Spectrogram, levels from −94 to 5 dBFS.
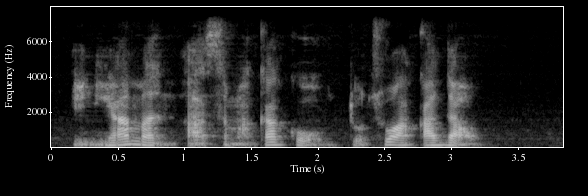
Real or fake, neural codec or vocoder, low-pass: fake; vocoder, 22.05 kHz, 80 mel bands, HiFi-GAN; 7.2 kHz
